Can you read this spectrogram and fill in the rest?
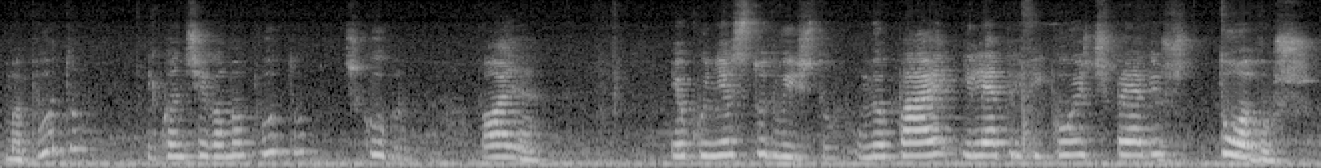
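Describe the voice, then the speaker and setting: A woman's voice: high voice, a little slow, a little mellow. A woman in her forties from Mozambique, a writer speaking at a live book event, telling her story emphatically with lots of repetition. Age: 40s. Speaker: author guest. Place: bookshop event room. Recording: echoey room, far mic, noisy.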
